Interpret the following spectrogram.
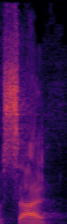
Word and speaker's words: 쌀: 살 갖고 왔나 이러면은 살이 아니고 쌀.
